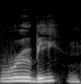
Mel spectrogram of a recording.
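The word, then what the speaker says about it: Hruby: Thank you to uh Patrick Ruby. I think that's how he pronounces his last name. It's H R U B Y.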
